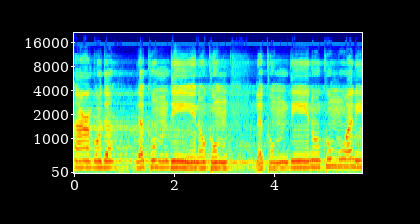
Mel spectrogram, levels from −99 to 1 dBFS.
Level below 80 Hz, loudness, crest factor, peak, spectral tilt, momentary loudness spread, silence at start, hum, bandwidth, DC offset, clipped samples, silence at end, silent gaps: -50 dBFS; -21 LUFS; 14 dB; -6 dBFS; -5 dB/octave; 10 LU; 0 s; none; 16.5 kHz; under 0.1%; under 0.1%; 0 s; none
